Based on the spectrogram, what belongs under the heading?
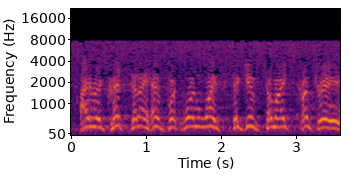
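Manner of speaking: slow, grand mock-solemn recital of a famous quote; mock patriotic declaiming. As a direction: ham it up like a pompous statesman. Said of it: "Nathan Hale was the fellow who said".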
